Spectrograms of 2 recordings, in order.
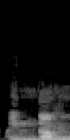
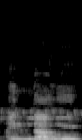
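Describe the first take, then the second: First: The final vowel is drawn out long. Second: The final vowel is short and plain. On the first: "ini dibaca panjang" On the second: "indahu biasa"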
